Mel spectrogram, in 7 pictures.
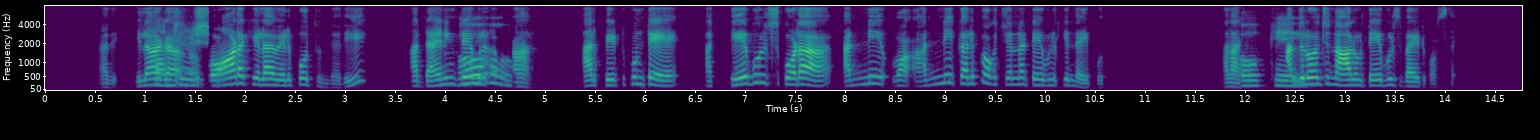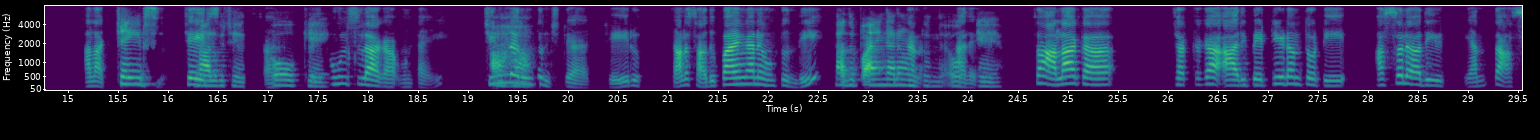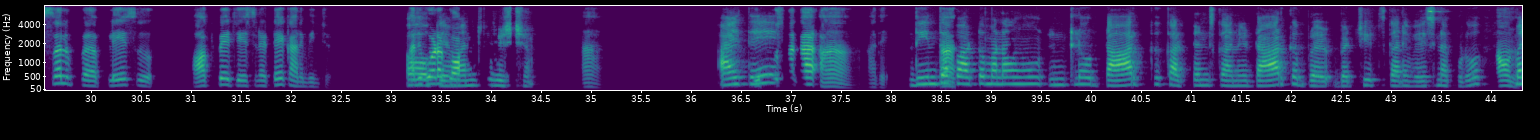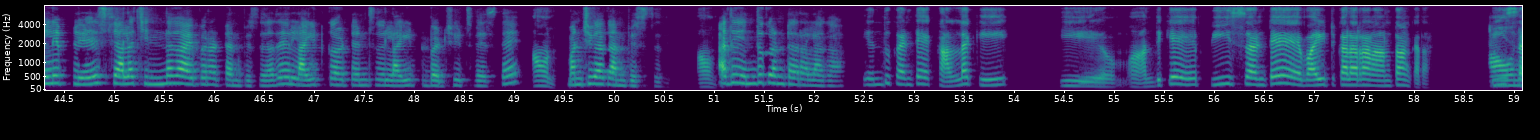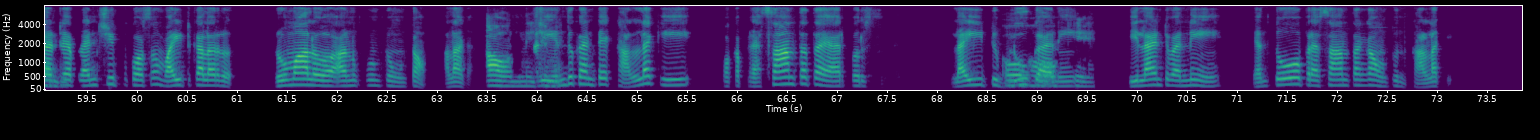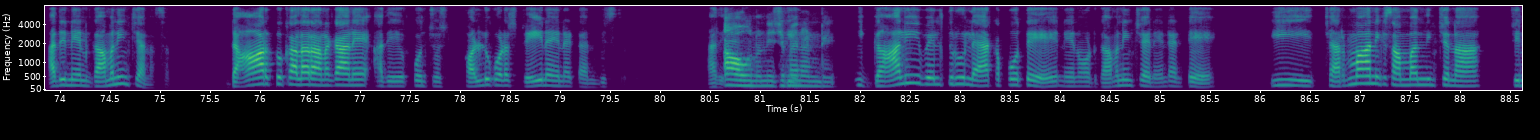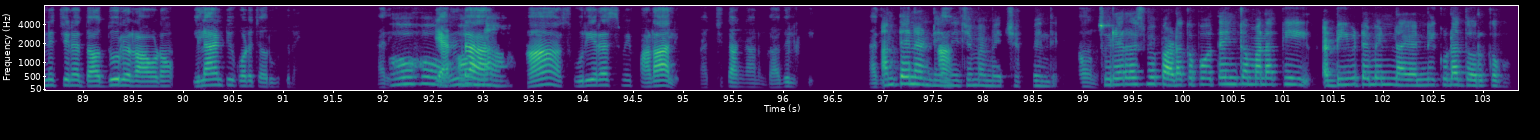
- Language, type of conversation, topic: Telugu, podcast, ఒక చిన్న గదిని పెద్దదిగా కనిపించేలా చేయడానికి మీరు ఏ చిట్కాలు పాటిస్తారు?
- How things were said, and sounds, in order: other background noise; in English: "డైనింగ్ టేబుల్"; in English: "టేబుల్స్"; in English: "టేబుల్"; in English: "టేబుల్స్"; in English: "చైర్స్"; in English: "చైర్స్"; in English: "చైర్స్"; in English: "స్టూల్స్‌లాగా"; in English: "చైర్"; in English: "సో"; in English: "ప్లేస్ ఆక్యుపై"; tapping; in English: "డార్క్ కర్టెన్స్"; in English: "బెడ్ షీట్స్"; in English: "ప్లేస్"; in English: "లైట్ కర్టెన్స్, లైట్ బెడ్ షీట్స్"; in English: "పీస్"; in English: "వైట్ కలర్"; in English: "పీస్"; in English: "ఫ్రెండ్‌షిప్"; in English: "వైట్ కలర్"; in English: "లైట్ బ్లూ"; in English: "కలర్"; in English: "స్ట్రెయిన్"; in English: "డీ విటమిన్"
